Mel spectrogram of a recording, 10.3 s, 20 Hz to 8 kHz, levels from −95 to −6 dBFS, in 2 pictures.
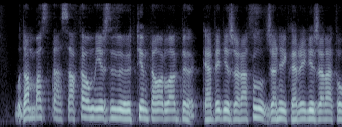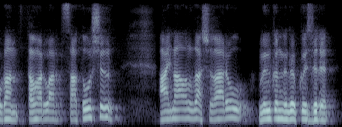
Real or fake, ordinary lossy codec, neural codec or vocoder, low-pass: fake; none; codec, 16 kHz, 1 kbps, FunCodec, trained on LibriTTS, 50 frames a second; 7.2 kHz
